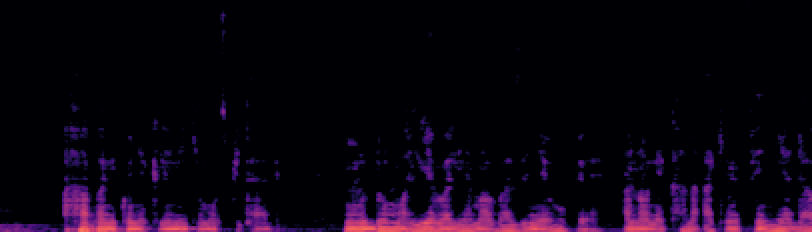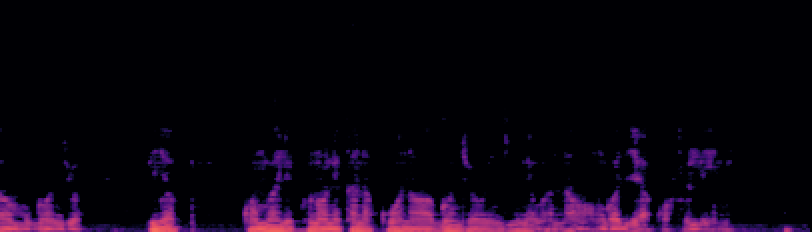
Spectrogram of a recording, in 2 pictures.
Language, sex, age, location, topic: Swahili, male, 18-24, Kisii, health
